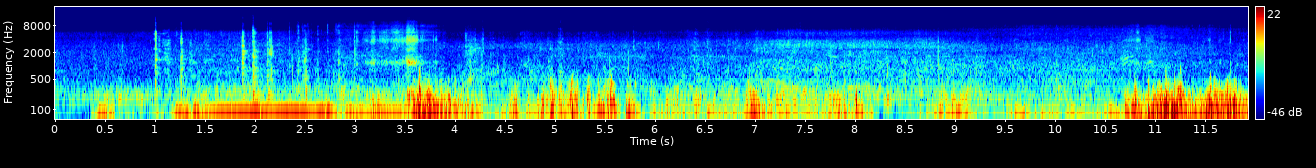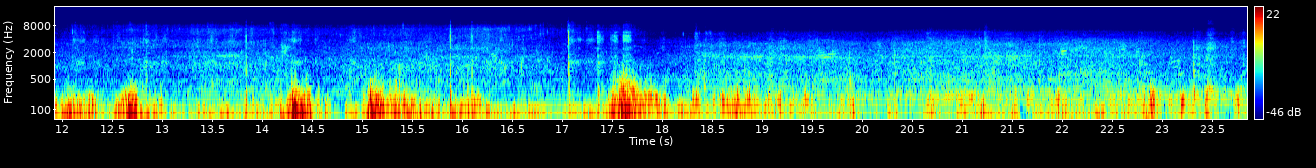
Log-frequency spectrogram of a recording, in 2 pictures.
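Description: Wind buffeting the microphone in uneven low gusts, with a faint wash of surf behind.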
